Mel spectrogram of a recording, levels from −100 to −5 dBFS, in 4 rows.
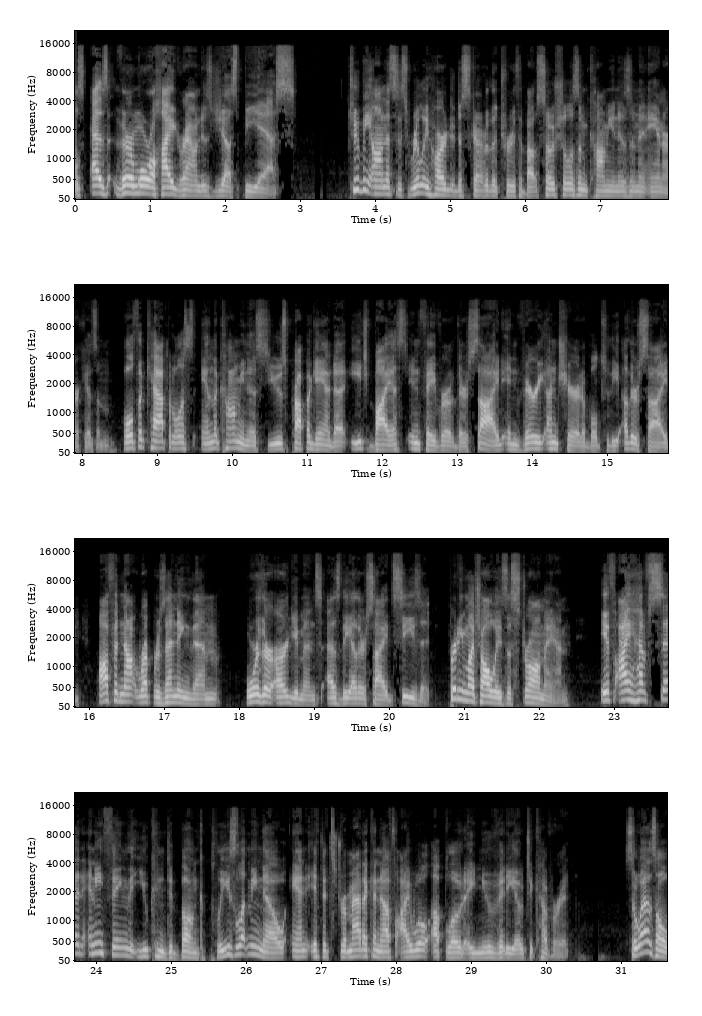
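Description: At 5.35 s, just after "really hard to", there is a short concealed packet loss of about 40 ms. The receiver filled it by extending the preceding sound, then crossfaded back into real audio, so the moment before "the truth about socialism" comes out as a brief smear. Overlapping it from 5.40 to 5.46 s, two lost packets were rebuilt from error correction, 40 ms of low-bitrate copies that play rougher and noisier.

A second stretch of packets rebuilt from error correction runs from 9.26 to 9.40 s. Here 80 ms of audio came from the redundant copies carried in following packets, so nothing drops out, but the reconstructed frames have a grainier, noisier texture than the surrounding speech.

Between 17.34 and 18.10 s, after "side often not representing" and before "their arguments as the", there is repeated packet loss with a robotic sound. Nine separate gaps, none longer than 25 ms, total about 180 ms, roughly a quarter of the span. 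Each hole is patched by continuing the last sound, and the next follows quickly, giving a choppy quality with fragments missing.

At 26.94 s, after "let me know and", another short concealed packet loss fills about 40 ms with extrapolated sound, heard as a quick wobble. It runs straight into error-correction recovery from 26.97 to 27.23 s covering 140 ms, then a longer rebuilt stretch from 27.91 to 28.61 s covering 360 ms. Across both, the speech sounds audibly coarser and noisier.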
